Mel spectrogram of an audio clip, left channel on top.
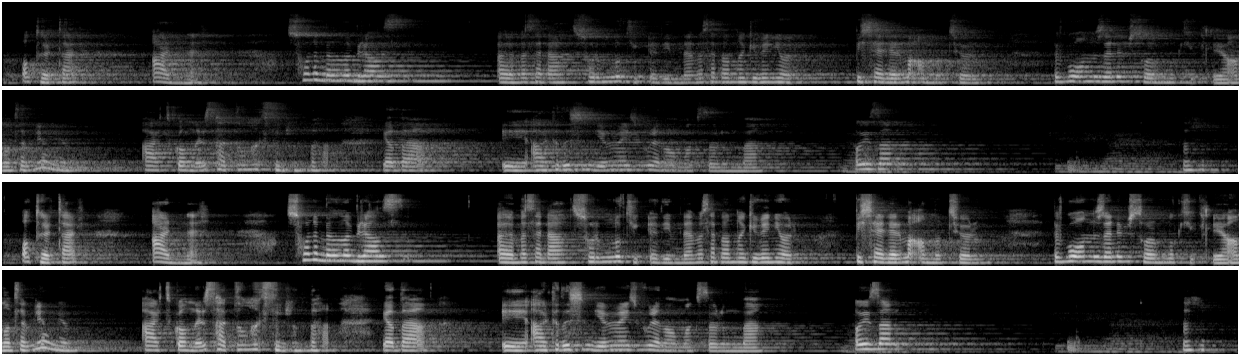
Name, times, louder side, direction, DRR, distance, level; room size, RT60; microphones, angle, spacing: voice 1, 0.2-1.2 1.5-2.1 2.4-4.0 5.0-13.2 13.8-16.8 17.4-20.0 20.9-21.4 23.0-23.1 24.2-24.4, right 6 dB, 90° right, 14 dB, 0.4 m, -24 dB
voice 2, 20.7-21.2 22.8-24.4, equal, 80° left, -9 dB, 2.1 m, -43 dB
9.9 x 8.3 x 7.6 m, 3.0 s
head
